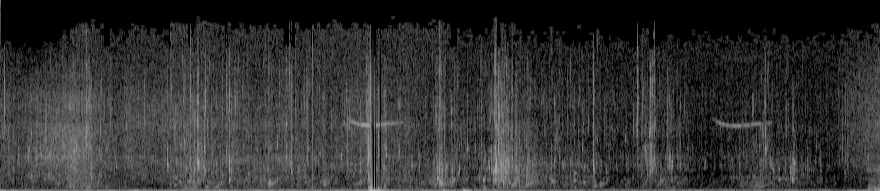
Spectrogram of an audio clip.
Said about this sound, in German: Wollt ihr noch ein bisschen Ostseegeplätscher hören? Warte, ich lasse euch noch mal was her.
